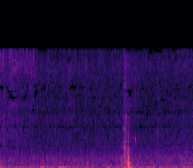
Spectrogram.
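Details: Honey bees at a hive kept by a Hakka couple in the countryside of Meilin, Puning, Guangdong, China: a steady low droning hum runs throughout, broken by one sharp click near the end.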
